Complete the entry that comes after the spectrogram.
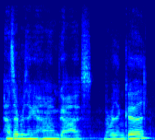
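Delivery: soft, probing counsellor voice; gentle gnome counsellor. Acted. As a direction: check in on them gently and quietly. Game master plays gnome counsellor.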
